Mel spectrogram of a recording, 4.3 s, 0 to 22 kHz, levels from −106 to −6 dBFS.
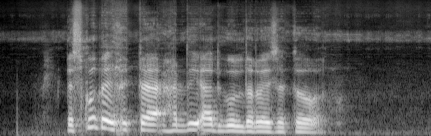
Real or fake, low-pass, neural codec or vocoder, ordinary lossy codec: fake; none; codec, 44.1 kHz, 3.4 kbps, Pupu-Codec; none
